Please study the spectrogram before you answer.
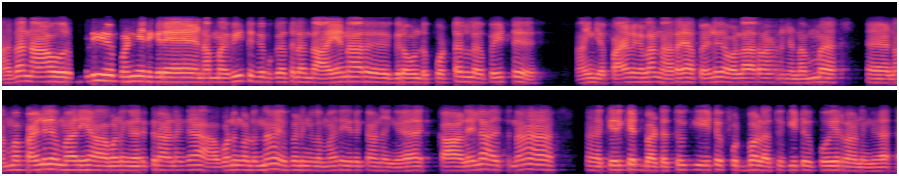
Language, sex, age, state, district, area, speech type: Tamil, male, 18-30, Tamil Nadu, Pudukkottai, rural, conversation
